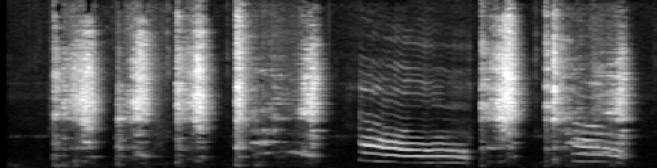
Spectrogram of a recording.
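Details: Cat meowing repeatedly: a run of short, bright, breathy meows about every half second, then one longer drawn-out, wavering meow that falls in pitch, followed by two more short meows.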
